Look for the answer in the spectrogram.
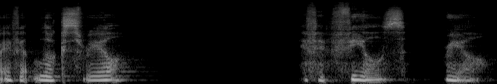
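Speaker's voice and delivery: slow, hushed whisper. Acted. Confiding her fear to the Chief, slow whisper. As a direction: breathe it out slowly, barely audible.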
